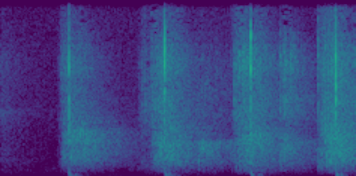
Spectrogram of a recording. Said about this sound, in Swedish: Okej, stopp. Var det någon som blev glad? Ja, vi blir glada av att klappa händerna.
